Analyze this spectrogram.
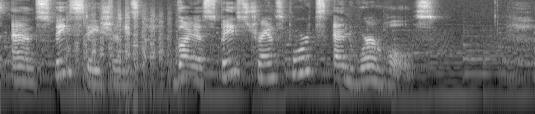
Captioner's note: scifi sound effect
